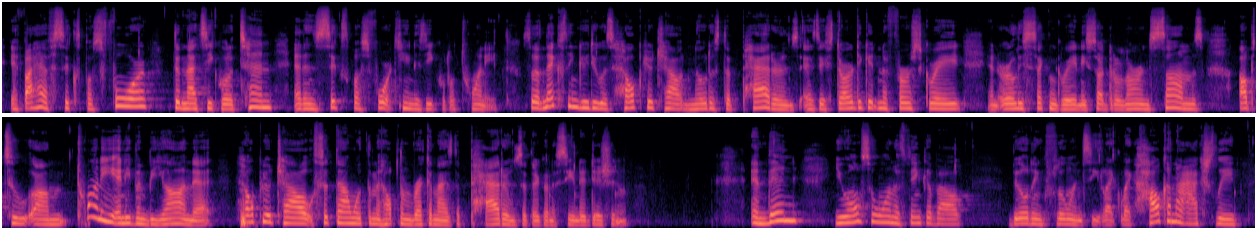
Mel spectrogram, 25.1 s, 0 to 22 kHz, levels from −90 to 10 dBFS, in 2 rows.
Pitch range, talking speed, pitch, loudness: 170-215 Hz, 225 wpm, 185 Hz, -23 LUFS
